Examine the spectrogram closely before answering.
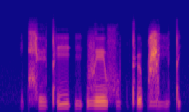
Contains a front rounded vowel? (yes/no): yes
